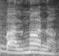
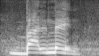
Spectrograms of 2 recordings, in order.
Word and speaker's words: Balmain: Avec Balmain. Bah on dit Balmain, alors qui Balmana.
